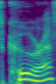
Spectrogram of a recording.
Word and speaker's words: Kere: Now, I did pronounce it wrong a little bit earlier, but if you are searching for it online, it's Coorah, spelt K-E-R-E, to Country. The word's to Country. So it's Coorah to Country, K-E-R-E, to Country, if you want to search for them online and find out a little bit more.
